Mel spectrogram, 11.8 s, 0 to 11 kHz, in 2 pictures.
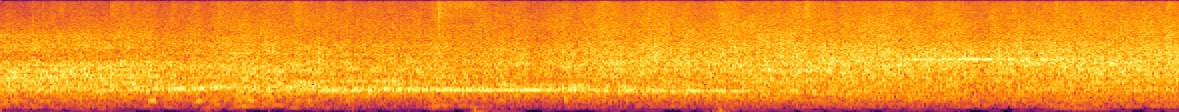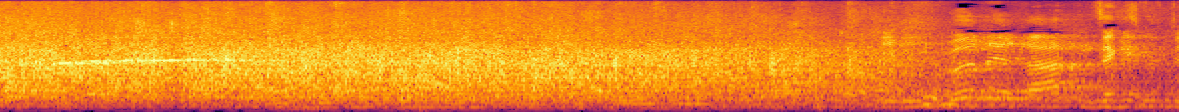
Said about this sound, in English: We need the sound, so please let's have the sound on the speakers. 300. Wer es erkennt, darf drücken. Everyone that recognizes may press a button. What is the dial-up sound of a modem? What speed?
